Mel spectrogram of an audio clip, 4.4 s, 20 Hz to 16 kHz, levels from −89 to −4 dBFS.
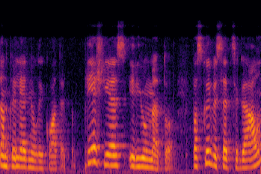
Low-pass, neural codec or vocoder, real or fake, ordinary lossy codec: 7.2 kHz; none; real; Opus, 24 kbps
